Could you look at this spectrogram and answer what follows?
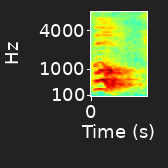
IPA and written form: fʊl (full)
